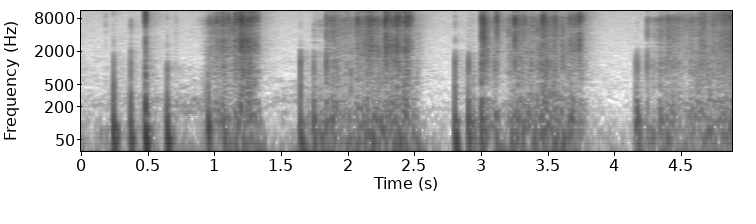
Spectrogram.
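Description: A solid, round, flat cork board trivet is held close to the mic and scratched with long fake nails. Sharp clicks and taps come first, then dry, rasping scratch strokes in bursts with a bright hiss and a deep rumble underneath.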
